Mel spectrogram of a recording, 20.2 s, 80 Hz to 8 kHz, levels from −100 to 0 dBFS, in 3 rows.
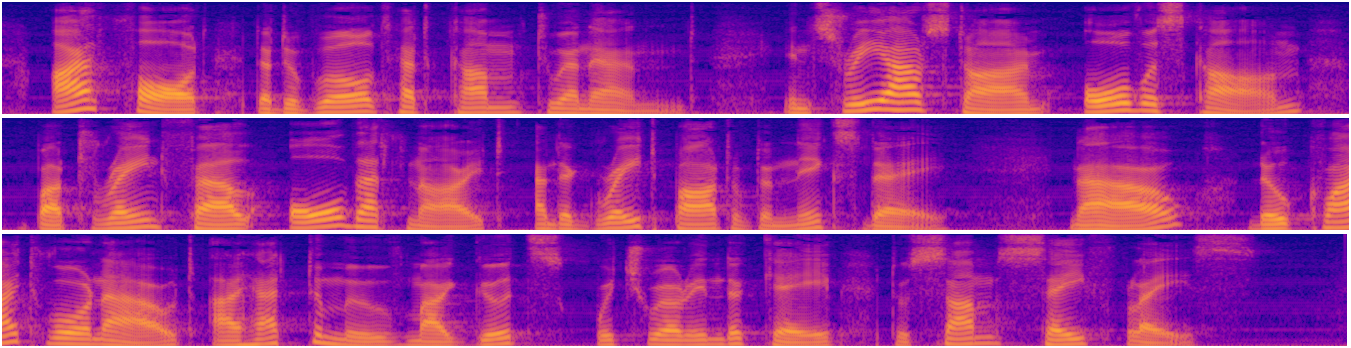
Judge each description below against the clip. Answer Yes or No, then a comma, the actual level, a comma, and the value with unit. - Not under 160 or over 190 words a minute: No, average, 150 wpm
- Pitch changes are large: Yes, wide, 5.7 semitones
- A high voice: No, low, 125 Hz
